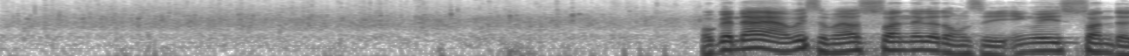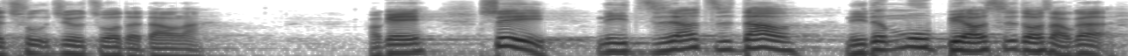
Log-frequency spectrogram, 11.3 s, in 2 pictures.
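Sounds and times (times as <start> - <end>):
audience applause: 0.0 - 4.0
speech: 3.5 - 6.8, 7.5 - 11.2.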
